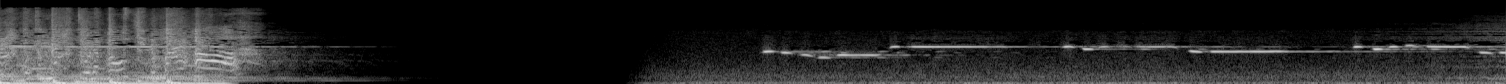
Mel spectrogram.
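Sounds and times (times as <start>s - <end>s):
soft hiss: 4.2s - 15.0s
whistled melody: 7.6s - 15.0s.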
